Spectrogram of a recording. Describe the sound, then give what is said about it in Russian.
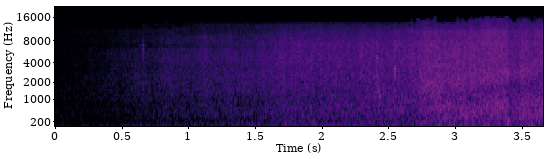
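An ocean wave rolls in as a broad, hissing surf roar that swells steadily louder toward the end, heard alone. “Накатывает темно-синяя волна. Над водной гладью надпись «Мимраншур».”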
